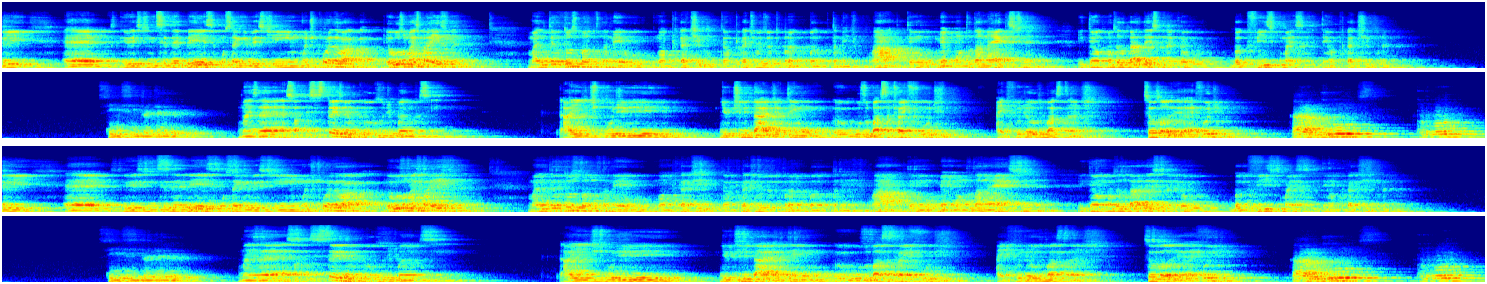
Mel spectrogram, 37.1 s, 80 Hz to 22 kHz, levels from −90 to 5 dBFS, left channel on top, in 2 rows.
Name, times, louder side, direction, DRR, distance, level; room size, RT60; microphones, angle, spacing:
voice 1, 0.0-5.8 6.6-13.0 13.5-15.0 15.3-17.4 21.5-24.1 25.5-27.0 27.5-30.4 31.0-32.2 32.8-33.9, left 1 dB, 70° left, 0 dB, 6.5 m, -20 dB
voice 2, 19.8-20.9 34.7-35.5 36.2-36.6, left 1 dB, 40° left, -6 dB, 7.0 m, -18 dB
27.5 x 21.5 x 5.1 m, 1.2 s
head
